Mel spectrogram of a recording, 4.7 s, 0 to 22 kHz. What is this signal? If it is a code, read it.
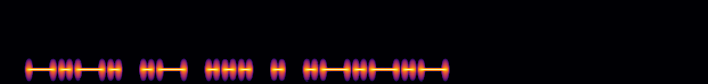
Morse code, heard as a keyed tone, about 22 wpm, 700 Hz. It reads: CASE.
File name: practice / 22wpm / Sentences with 2-Word Phrases - 22wpm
